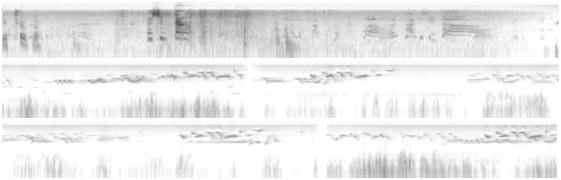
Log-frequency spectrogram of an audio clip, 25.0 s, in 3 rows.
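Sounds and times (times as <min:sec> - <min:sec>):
songbird twittering: 0:08.1 - 0:14.3, 0:19.4 - 0:20.9, 0:21.6 - 0:25.0.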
